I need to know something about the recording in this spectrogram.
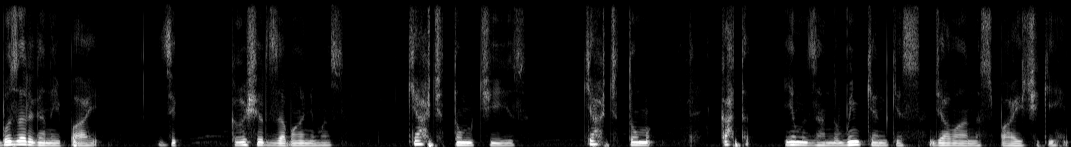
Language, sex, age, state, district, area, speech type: Kashmiri, male, 45-60, Jammu and Kashmir, Budgam, urban, spontaneous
